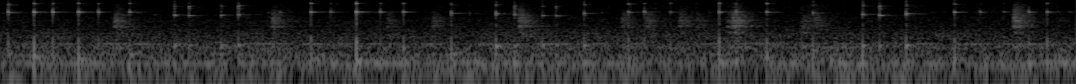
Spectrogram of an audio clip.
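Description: A small, clear, hollow and apparently empty glass jar is held in one hand while the fingertips and nails of the other hand tap and scratch its side. Rapid, light clicks and short, high, glassy pings that die away almost at once ride over soft scratching and a steady low hum, all at a quiet level.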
